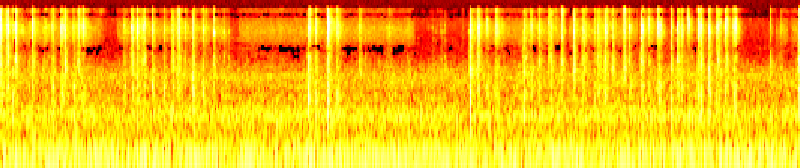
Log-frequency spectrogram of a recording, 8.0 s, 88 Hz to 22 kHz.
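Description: Fingertips type steadily on the plastic keycaps of a black Perixx Periboard 612 wireless Bluetooth split ergonomic keyboard, its hollow plastic case resting on a desk. Quick, short clicks and clacks keep coming over a constant low rumble, with brief bright ticks standing out.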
